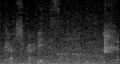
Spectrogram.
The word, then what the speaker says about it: Cascais: little day trip to kashka which is I looked up how to pronounce it Kash I believe to have a little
